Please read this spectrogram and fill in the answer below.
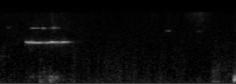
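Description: Near silence: room tone, with a faint, brief high-pitched tone about half a second in.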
